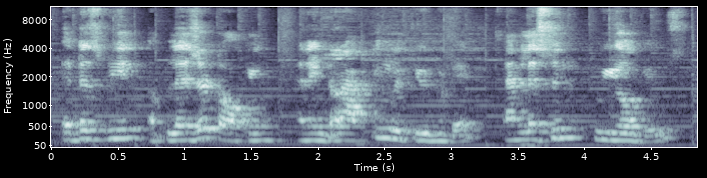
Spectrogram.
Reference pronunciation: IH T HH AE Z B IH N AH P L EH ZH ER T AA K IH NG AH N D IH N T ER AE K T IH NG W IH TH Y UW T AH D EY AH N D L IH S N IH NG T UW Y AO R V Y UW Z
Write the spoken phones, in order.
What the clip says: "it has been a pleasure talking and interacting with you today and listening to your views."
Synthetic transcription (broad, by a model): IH T HH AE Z B IH N AH P L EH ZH ER T AA K IH NG AH N D IH N T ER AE K T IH NG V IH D Y UW T AH D EY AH N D L IH S IH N T UW Y AO R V Y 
